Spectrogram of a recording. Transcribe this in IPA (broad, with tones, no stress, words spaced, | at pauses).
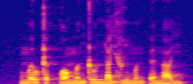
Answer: mə˧˥wʈə˨˩k̚vɔ˧ mə˧ŋʈu˧ɲa˧j vi˧mə˨˩˨ŋʔɛ˨˩˨na˨˩˨j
